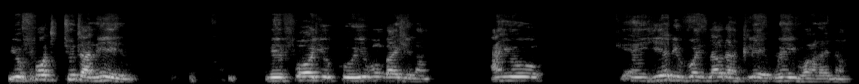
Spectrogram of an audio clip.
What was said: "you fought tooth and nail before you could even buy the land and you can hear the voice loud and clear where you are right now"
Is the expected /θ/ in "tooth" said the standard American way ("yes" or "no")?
no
